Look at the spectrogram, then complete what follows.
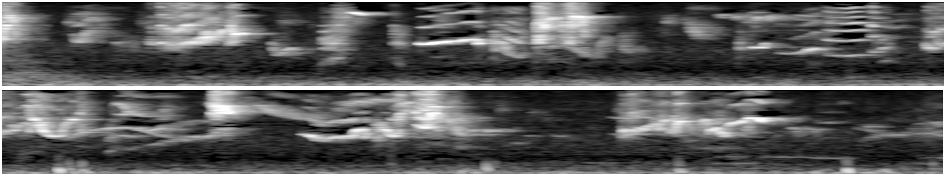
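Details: A superb starling in the kopje aviary at BIOPARC Valencia sings a long, rambling run of chattering, squeaky and whistled notes, mostly high-pitched, with brief clicks and buzzes mixed in.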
